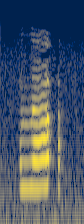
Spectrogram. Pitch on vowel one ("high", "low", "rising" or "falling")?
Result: falling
